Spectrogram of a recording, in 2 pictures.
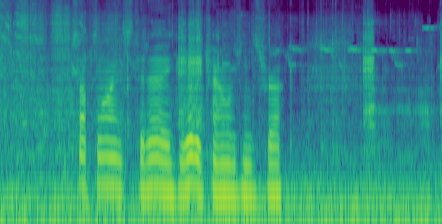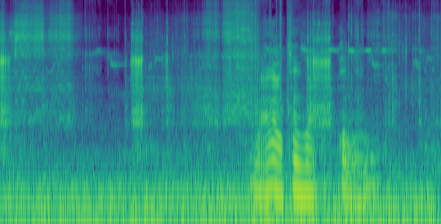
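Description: A small electric motor whines as a toy truck crawls over rock.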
